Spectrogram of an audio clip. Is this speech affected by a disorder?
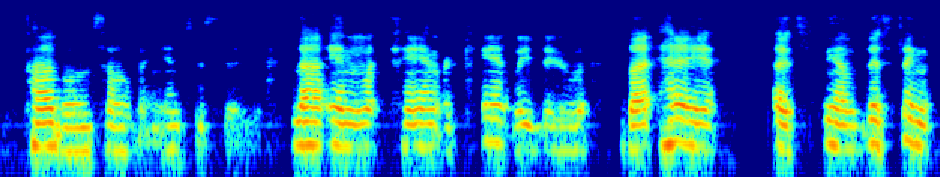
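Yes: spinal muscular atrophy; technically type 2, outlived type 1.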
